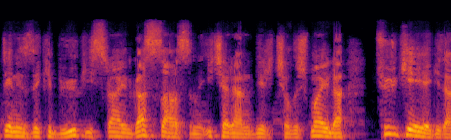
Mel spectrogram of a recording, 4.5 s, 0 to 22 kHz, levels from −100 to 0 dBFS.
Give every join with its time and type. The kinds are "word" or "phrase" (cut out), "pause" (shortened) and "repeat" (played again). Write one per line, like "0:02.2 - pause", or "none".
none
